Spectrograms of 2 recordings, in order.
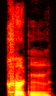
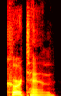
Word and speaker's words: curtain: I know it looks like curtain but we pronounce it curten.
